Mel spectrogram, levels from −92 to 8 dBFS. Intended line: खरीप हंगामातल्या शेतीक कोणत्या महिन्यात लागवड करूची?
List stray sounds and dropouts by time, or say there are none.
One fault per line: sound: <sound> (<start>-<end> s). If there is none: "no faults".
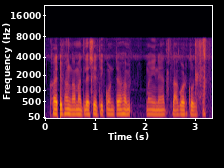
sound: dropout (0.2-0.3 s)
